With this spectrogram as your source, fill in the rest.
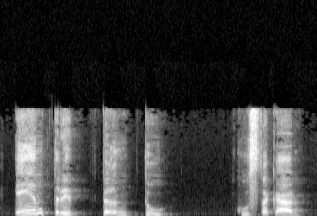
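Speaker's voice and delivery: brief pause following the word "entretanto". Showing how people say a sentence with a comma, pause after entretanto. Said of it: "falam assim, ó ... Há essa pausa, na verdade".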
